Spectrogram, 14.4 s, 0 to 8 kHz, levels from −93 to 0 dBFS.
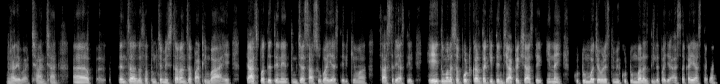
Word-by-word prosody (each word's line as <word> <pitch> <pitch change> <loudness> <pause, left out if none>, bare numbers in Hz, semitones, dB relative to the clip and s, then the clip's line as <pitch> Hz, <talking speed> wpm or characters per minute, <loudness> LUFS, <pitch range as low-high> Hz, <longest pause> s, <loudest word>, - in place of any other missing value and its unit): अरे 100 -2 -1
वा! 85 -1 -7
छान, 95 -3 -7
छान. 95 -1 -9 0.3
अ, - - -4 0.3
ब, 105 0 -18 0.3
त्यांचा 120 +4 +4
जसा 130 +1 -3
तुमच्या 120 0 -4
मिस्टरांचा 120 +4 0
पाठिंबा 110 -1 0
आहे, 95 +4 -4 0.4
त्याच 140 +1 +6
पद्धतीने 125 -1 +2
तुमच्या 110 -1 -1
सासूबाई 100 0 0
असतील 95 - -6
किंवा 95 -1 -7 0.3
सासरे - - 0
असतील, 100 +2 -4 0.3
हेही 135 +5 +8
तुम्हाला 155 0 +4
सपोर्ट 145 +1 +3
करतात 140 0 +4
की 140 - 0
त्यांची 135 0 +1
अपेक्षा 125 0 +3
असते 115 +1 -2
की 125 +1 -8
नाही 120 -5 -1 0.3
कुटुंबाच्या 120 -1 +2
वेळेस 115 +1 +2
तुम्ही 115 0 -4
कुटुंबालाच 115 -2 +1
दिलं - - -4
पाहिजे, - - -1
असं - - -6
काही 105 -1 +3
असतं 100 0 -4
का? 115 - -4
115 Hz, 165 wpm, -25 LUFS, 105-125 Hz, 0.4 s, हेही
